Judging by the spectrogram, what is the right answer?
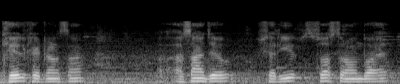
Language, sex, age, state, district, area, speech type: Sindhi, male, 60+, Uttar Pradesh, Lucknow, urban, spontaneous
